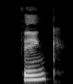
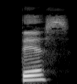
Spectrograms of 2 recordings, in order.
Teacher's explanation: For think it's soft. For this it's voiced. Let's try think this. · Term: th sound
